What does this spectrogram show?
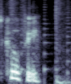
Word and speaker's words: Kofi: Say coffee? No. His name is Kofi.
